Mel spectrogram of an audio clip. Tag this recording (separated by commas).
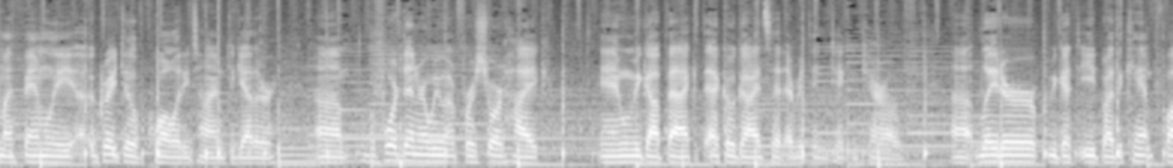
Music, Speech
